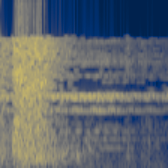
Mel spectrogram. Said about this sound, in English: Just as Wild Bill and Jingles started to help Tommy Brown round up his two calves and head for home, a rider came thundering toward them with his rifle blazing. Jingles was quick to return the fire.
